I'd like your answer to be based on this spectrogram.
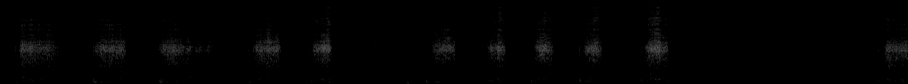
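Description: A metal dip pen nib scratches short strokes near the edge of a sheet of white drawing paper while the other hand holds the sheet. A series of bright, dry scratching bursts sit mostly in the upper-mid and high range, separated by brief near-silent pauses. The strokes thin out toward the end, leaving a longer quiet gap before one last scratch.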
